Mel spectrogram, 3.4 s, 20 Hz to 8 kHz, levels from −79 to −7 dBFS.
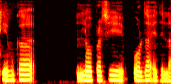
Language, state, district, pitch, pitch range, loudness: Idu Mishmi, Arunachal Pradesh, Lower Dibang Valley, 160 Hz, 105-165 Hz, -16 LUFS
